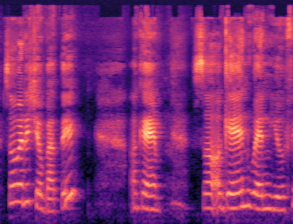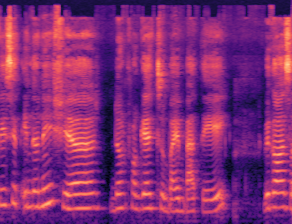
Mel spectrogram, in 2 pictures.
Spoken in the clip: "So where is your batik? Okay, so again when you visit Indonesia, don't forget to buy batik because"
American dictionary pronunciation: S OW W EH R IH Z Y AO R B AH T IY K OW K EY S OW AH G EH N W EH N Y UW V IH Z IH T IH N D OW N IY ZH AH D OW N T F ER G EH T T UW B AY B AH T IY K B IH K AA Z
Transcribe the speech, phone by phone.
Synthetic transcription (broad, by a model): S OW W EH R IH S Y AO B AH T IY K OW K EY S OW AH G EH N W EH N Y UW F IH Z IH T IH N D OW N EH SH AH D OW N T F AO G EH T T UW B AY B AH T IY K B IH K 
